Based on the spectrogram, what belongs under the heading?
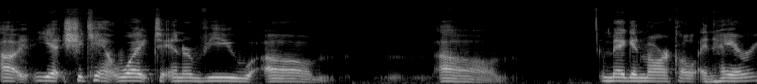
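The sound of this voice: In an Alabama accent, the speaker talks slowly with ordinary pitch variation and long, frequent pauses. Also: woman, low pitch for a woman. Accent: Southern US, Alabama.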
